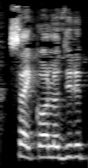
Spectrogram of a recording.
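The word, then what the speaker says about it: psychology: যাহা ওয়ার্ড মেনে আকাদা সাইকোলজির P silent জাজ ব্রিজ আর আইমে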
